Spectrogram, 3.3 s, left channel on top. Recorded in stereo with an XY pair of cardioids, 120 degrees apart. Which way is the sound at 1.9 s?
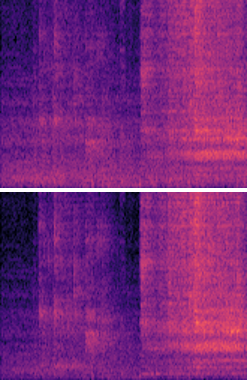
30° right.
